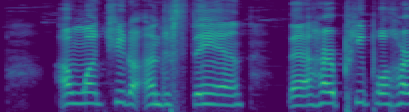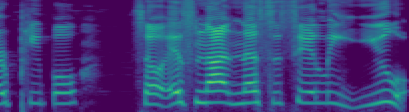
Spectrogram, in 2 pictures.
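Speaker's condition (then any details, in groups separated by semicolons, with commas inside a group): Cerebral palsy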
